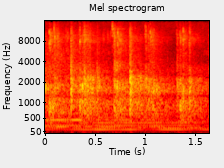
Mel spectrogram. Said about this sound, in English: Come on, give the Lord a clap offering wherever you are.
